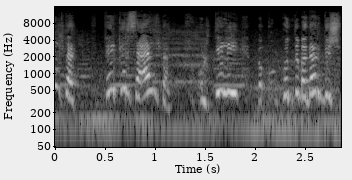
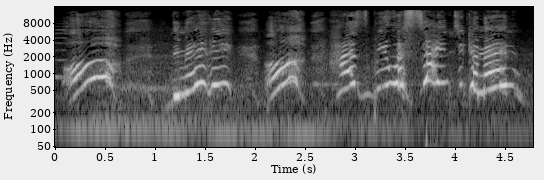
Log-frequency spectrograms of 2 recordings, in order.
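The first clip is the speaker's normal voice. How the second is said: crying in pain; 7 semitones higher, much slower than usual. Acted. Hurt woman pushing another away, crying in pain. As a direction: cry out, hurt and irritable.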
